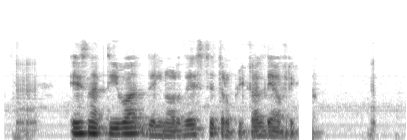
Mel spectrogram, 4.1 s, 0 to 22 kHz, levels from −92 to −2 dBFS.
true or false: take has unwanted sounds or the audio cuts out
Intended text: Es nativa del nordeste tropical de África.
true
